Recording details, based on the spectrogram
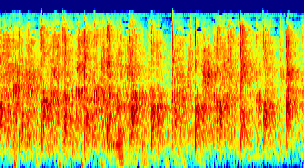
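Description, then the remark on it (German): A crowd applauds steadily, many hands clapping in a dense, continuous wash of sound at moderate loudness, with some voices faintly mixed in. “Vielleicht erstmal ein Applaus, oder?”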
